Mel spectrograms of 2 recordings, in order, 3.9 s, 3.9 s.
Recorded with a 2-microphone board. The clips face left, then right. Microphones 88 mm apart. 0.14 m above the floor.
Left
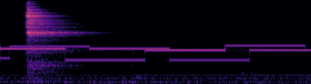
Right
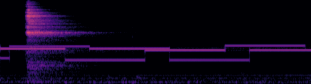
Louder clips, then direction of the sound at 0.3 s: Even; 5° right (ahead or behind).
